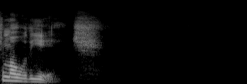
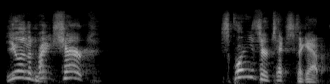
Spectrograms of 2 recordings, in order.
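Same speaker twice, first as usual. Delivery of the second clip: creepy demand; 8 semitones higher than usual. Retold or imitated. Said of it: "he starts making demands".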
